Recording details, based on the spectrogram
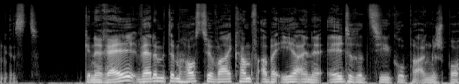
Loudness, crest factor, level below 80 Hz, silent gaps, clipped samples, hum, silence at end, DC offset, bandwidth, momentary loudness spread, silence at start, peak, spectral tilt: -16 LUFS; 16 dB; -34 dBFS; none; under 0.1%; none; 0 s; under 0.1%; 18 kHz; 10 LU; 0 s; 0 dBFS; -6 dB/octave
